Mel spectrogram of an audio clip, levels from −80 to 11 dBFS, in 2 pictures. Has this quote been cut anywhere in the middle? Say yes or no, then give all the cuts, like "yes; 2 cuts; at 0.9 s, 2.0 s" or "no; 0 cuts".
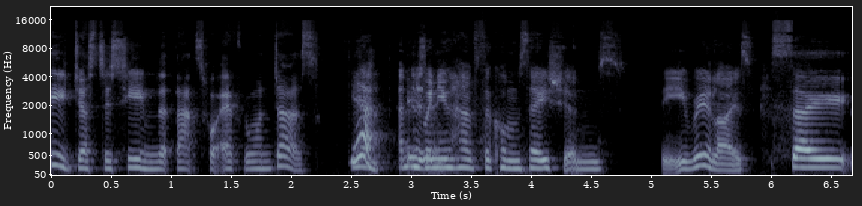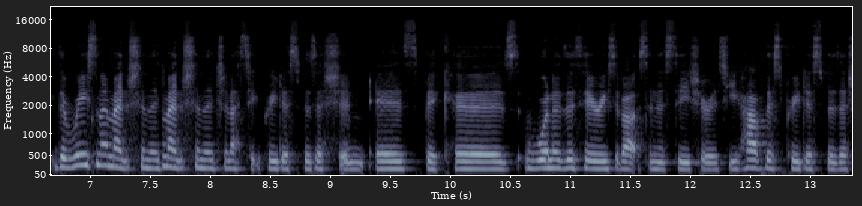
yes; 2 cuts; at 3.1 s, 7.6 s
